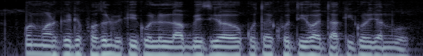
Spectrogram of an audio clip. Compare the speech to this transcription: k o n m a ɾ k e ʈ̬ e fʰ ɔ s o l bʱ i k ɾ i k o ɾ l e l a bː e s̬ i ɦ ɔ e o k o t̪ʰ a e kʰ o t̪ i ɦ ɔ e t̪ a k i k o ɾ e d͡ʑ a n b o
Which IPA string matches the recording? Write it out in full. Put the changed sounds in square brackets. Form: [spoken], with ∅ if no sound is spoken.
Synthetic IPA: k o n m a ɾ k e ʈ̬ e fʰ ɔ s o l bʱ i k ɾ i k o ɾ l e l a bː e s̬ i ɦ ɔ e o k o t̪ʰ a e kʰ o t̪ i ɦ ɔ e t̪ a k i k o ɾ e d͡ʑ a n b o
